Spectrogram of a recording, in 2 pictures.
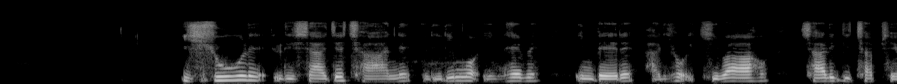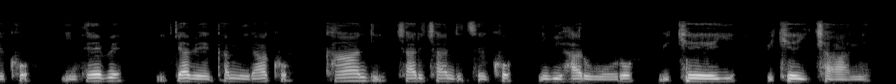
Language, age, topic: Rundi, 18-24, education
